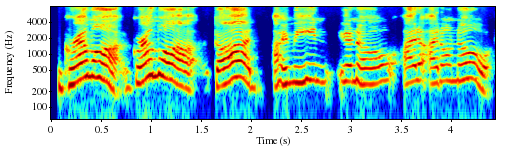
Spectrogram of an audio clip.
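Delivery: high, slow, choked-up cry of grandma; imitating herself breaking down in tears; retold sobbing. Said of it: "I'm crying".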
